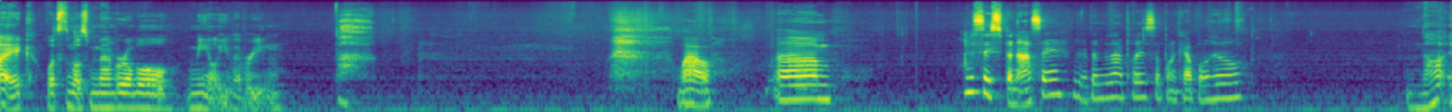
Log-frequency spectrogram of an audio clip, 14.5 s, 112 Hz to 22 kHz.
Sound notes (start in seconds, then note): 3.3 sighs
